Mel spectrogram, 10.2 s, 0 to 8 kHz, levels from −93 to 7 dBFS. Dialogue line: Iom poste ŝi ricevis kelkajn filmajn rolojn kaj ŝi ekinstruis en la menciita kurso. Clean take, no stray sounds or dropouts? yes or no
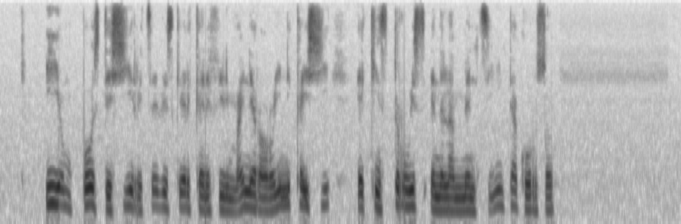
yes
